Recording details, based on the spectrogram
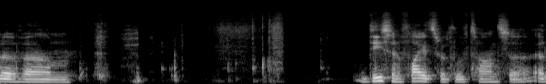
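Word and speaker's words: Lufthansa: Lufansa. Shouldn't say it like that. I should say Luansa.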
